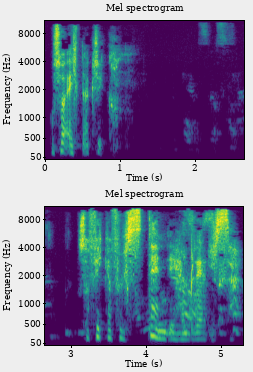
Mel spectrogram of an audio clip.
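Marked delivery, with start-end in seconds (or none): none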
